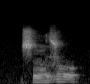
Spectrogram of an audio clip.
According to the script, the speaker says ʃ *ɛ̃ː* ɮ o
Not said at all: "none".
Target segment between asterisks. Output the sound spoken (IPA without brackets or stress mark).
ɛ̃ː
